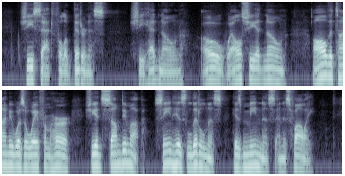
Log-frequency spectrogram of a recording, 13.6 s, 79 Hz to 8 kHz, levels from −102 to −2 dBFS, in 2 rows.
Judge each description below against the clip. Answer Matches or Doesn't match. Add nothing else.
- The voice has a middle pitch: Doesn't match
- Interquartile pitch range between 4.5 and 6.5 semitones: Matches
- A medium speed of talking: Matches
